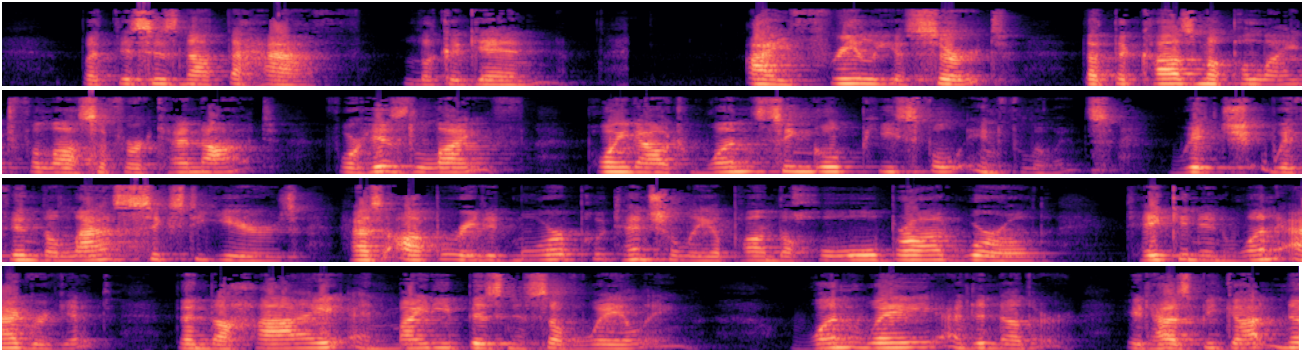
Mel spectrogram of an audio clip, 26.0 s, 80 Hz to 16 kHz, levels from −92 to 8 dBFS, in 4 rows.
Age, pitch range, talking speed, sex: 40-59, 180-200 Hz, 135 wpm, male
